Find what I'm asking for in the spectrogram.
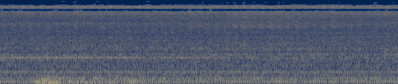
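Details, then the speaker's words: HVAC condenser unit on a no-cooling call, restarted after the disconnect is put back in following a repair, with a coil changed in April; steady low hum, even fan rush and faint constant tone, no chatter or buzzing, suction line starting to cool; normal running. "all right let's put this disconnect in and she should run yep"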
